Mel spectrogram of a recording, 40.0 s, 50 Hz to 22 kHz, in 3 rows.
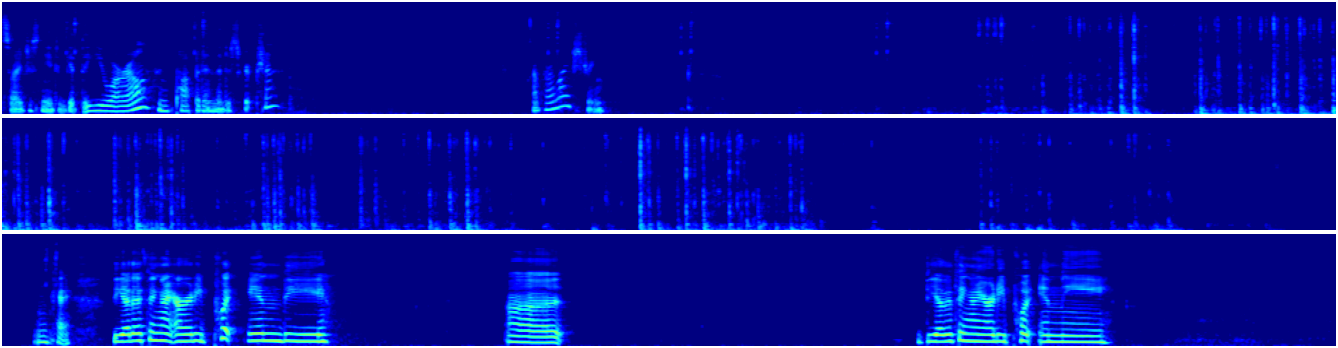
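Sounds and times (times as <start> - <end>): typing on computer keyboard: 9.8 - 22.2, 23.1 - 25.2.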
